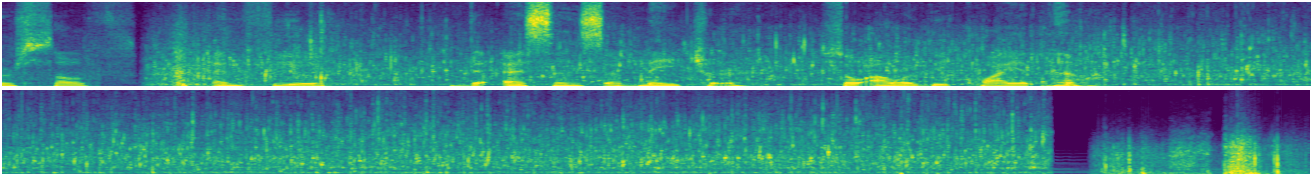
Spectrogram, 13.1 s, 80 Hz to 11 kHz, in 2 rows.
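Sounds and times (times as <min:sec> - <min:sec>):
small stream running: 0:00.0 - 0:11.8.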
